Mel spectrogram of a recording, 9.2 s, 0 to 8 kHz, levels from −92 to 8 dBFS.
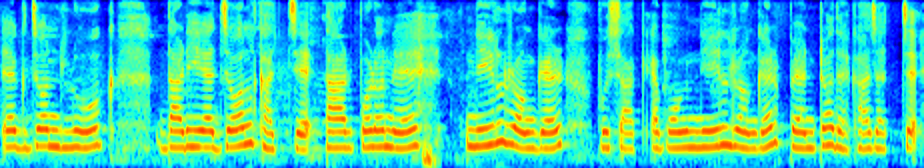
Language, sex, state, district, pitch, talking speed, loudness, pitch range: Bengali, female, Assam, Hailakandi, 265 Hz, 105 wpm, -15 LUFS, 250-275 Hz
